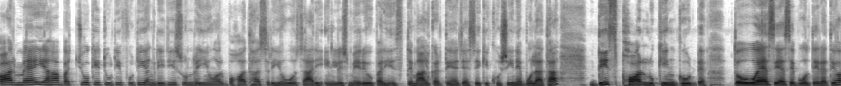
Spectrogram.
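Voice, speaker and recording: A woman's voice: mid-range voice, vocal fry. A woman teacher giving a chatty, fond voice-over narration for her vlog about the children she teaches.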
